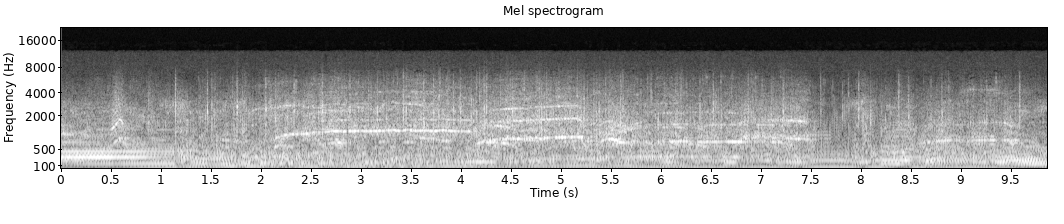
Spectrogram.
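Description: A crowd shouts and cheers loudly nearby.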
